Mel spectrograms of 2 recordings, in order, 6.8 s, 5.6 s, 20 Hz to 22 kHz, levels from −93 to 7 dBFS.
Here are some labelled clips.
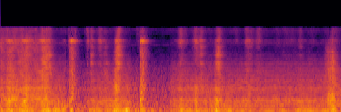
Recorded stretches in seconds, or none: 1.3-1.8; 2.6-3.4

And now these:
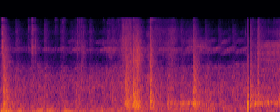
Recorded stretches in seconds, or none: 0.0-5.6

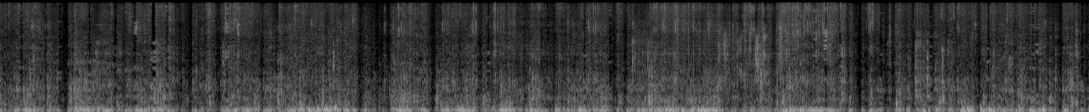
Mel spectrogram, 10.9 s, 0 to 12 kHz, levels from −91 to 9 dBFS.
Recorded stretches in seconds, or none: 0.0-5.1; 5.7-6.7; 8.0-10.9

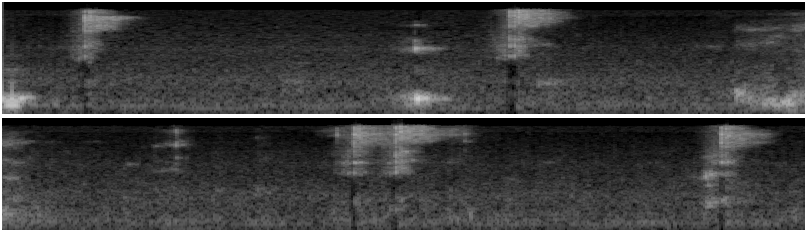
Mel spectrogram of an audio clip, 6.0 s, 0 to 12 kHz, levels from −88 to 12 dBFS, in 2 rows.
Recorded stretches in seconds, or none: 0.6-6.0

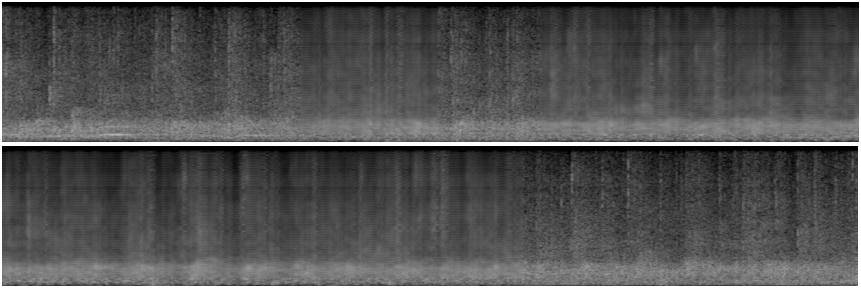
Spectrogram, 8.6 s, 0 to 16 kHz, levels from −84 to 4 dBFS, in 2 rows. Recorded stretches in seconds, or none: 0.0-1.5; 2.2-2.7; 6.9-8.6

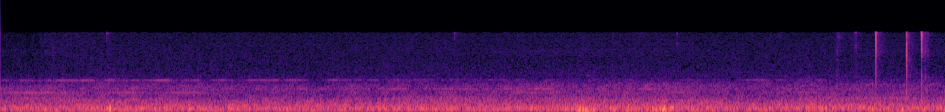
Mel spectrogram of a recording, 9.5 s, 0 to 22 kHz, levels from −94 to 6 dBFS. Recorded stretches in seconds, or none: 0.7-4.9; 6.7-8.6

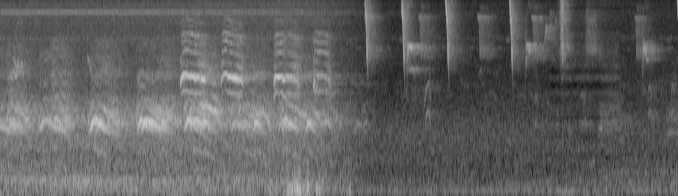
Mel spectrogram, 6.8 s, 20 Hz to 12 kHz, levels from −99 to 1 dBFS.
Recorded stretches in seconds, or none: 0.0-5.5; 6.2-6.8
